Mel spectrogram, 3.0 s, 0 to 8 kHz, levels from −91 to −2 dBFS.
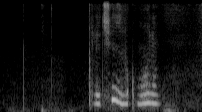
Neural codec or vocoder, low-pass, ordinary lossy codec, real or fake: codec, 44.1 kHz, 2.6 kbps, DAC; 7.2 kHz; Opus, 32 kbps; fake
